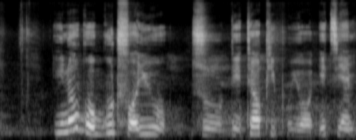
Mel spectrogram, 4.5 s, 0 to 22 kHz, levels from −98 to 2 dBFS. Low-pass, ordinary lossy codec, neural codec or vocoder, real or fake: none; none; vocoder, 48 kHz, 128 mel bands, Vocos; fake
